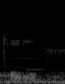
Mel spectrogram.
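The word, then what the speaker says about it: Cady: you say her name her name is cadence and they shorten it to katie c-a-d-y i can't imagine how else that would be pronounced besides katie anyways um every summer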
